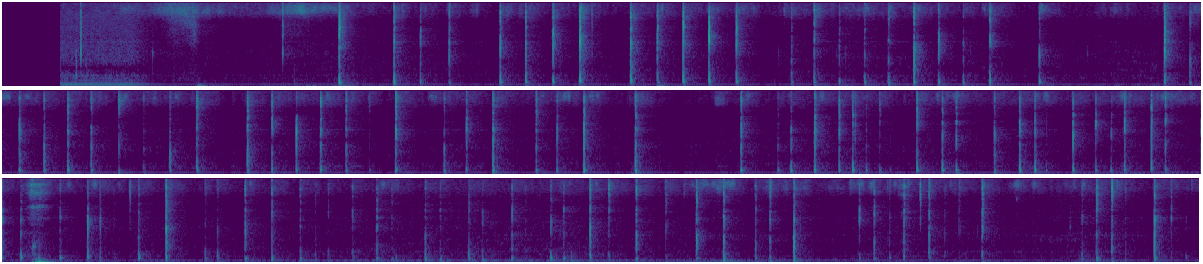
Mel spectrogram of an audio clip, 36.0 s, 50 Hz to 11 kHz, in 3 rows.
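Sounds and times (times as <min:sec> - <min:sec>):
faint low hum: 0:00.6 - 0:05.2.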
